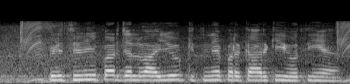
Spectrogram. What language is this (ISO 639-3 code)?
hin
